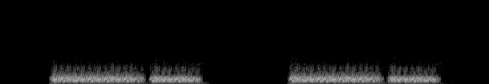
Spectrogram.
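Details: Two soft, even breaths with steady inward and outward rushing, auscultated with a stethoscope over the posterior chest (back); normal vesicular breath sounds.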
